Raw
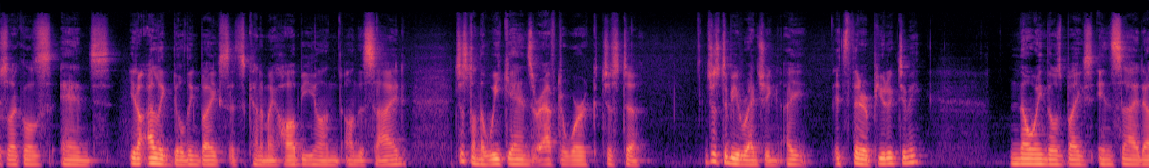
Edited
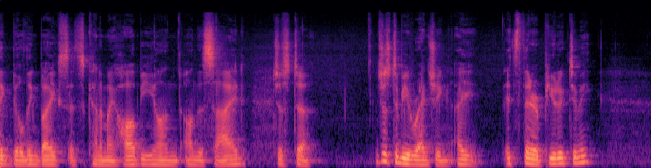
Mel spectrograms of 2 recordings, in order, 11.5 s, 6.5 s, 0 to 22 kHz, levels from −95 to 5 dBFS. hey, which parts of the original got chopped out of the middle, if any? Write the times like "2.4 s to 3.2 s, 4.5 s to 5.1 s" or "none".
4.3 s to 6.0 s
